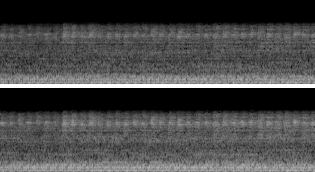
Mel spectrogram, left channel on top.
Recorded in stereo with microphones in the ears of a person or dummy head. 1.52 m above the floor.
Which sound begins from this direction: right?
An engine running, at 0.0 s.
